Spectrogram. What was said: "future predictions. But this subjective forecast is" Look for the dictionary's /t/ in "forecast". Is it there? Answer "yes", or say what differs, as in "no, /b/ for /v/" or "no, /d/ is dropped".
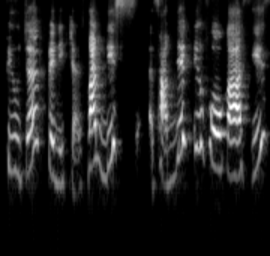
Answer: no, /t/ is dropped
